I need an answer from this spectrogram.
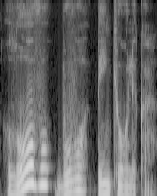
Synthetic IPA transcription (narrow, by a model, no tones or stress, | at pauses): lˠoːʋubʊʋoːpʲɛŋʲkʲoːlʲɪkɐ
